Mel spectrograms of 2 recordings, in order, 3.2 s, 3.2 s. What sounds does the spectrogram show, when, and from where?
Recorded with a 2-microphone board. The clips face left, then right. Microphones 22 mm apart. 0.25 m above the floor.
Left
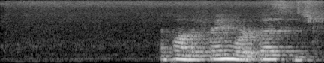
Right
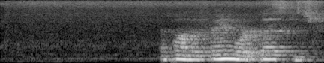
1.6 s a woman speaking: 25° left (ahead or behind), 2.0 m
